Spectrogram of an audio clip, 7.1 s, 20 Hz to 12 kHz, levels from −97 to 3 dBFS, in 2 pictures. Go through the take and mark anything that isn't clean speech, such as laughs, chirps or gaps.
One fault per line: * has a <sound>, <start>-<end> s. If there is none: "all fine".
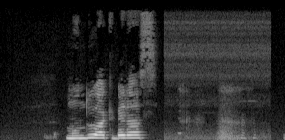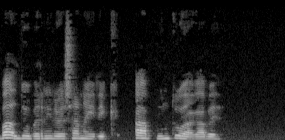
* has a laugh, 2.2-3.2 s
